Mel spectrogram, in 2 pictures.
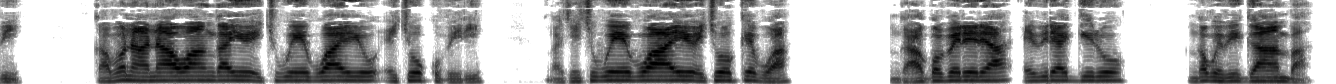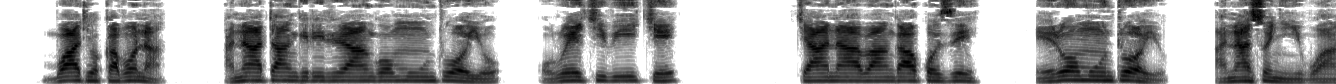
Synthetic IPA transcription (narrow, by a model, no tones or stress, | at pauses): i | kaβo̞naːnaːwaːŋɡajo̞eciwe̞ːβwaːjo̞ʔe̞co̞ːkuβiɾi | ŋɡa̰ce̞ciwe̞ːβwaːjo̞eco̞ːke̞βwa | ŋɡaːɡo̞βe̞ɾe̞ɾae̞βiɾaɟiɾo̞ | ŋɡaβwe̞βiɡaːmba̰ | βwaːtjo̞kaβo̞na̰ː | naːtaːɲɟiɾiɾiɾaːŋɡo̞ːmuːntuo̞jo̞ː | lwe̞ːciβiːce̞ | caːnaːβaːŋɡaːko̞ze̞ː | ɾo̞ːmuːnto̞ːjo̰ | a̰naːso̞ɲiːβwa̰ː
